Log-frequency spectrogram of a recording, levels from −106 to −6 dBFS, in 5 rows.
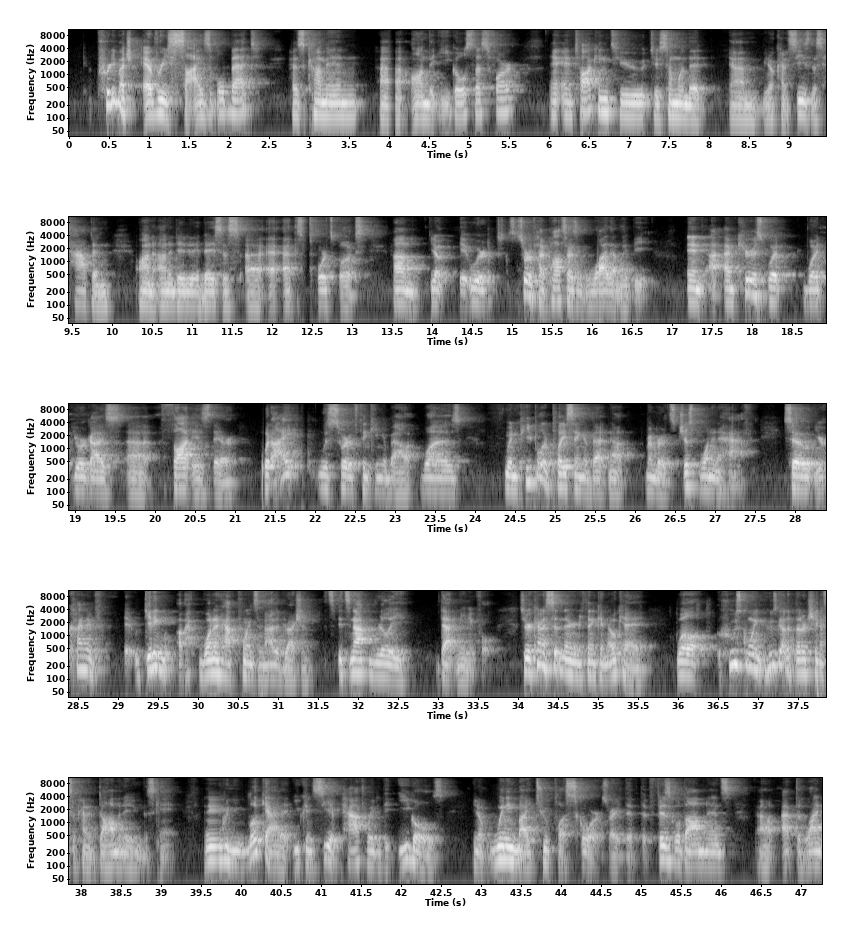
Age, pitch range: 30-49, 105-140 Hz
